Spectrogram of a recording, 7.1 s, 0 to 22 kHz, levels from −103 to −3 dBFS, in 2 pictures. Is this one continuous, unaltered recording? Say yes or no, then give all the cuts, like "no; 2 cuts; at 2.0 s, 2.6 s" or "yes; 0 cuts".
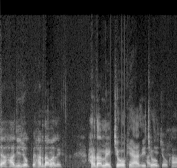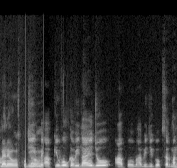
no; 1 cut; at 4.0 s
